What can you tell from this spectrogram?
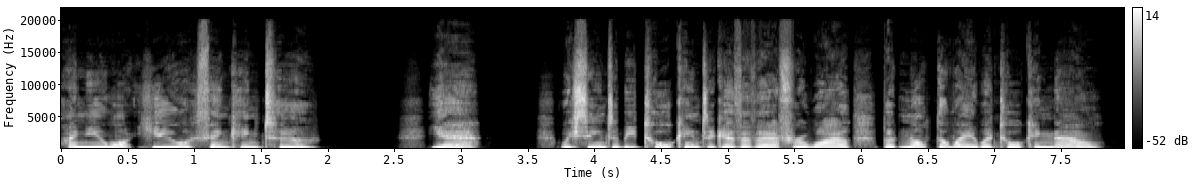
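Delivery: put-on high, earnest little girl; Mary Ann talking to her brother Melvin, high girlish voice; young girl voice. A narrator's reading. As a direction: voice the sister, bright and eager.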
